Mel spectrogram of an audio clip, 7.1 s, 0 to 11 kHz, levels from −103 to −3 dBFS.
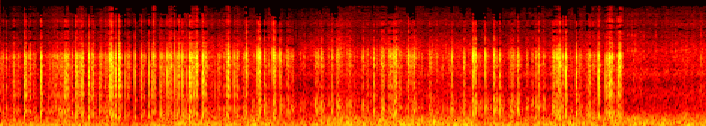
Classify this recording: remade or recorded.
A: recorded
